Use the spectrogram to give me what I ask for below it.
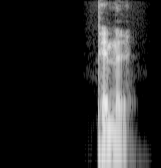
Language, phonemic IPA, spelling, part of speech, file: German, /ˈpɪməl/, Pimmel, noun, De-Pimmel.ogg
- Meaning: A penis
